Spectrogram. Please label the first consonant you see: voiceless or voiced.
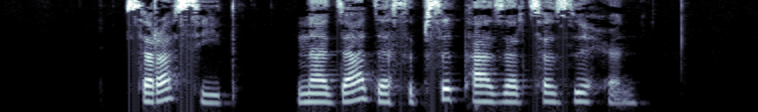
voiceless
